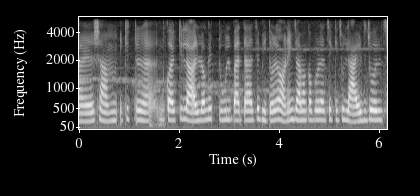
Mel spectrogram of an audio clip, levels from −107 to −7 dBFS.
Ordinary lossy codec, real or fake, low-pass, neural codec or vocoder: none; real; 5.4 kHz; none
